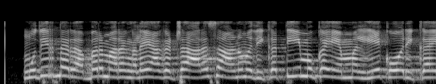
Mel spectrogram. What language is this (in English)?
Tamil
